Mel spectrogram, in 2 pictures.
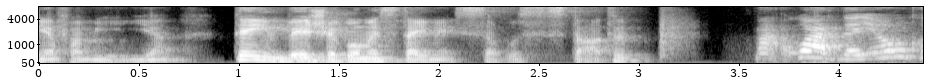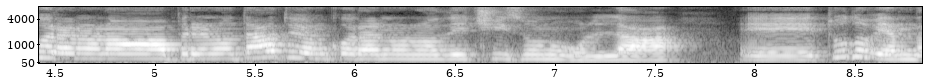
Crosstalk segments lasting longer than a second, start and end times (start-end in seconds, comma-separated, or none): none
